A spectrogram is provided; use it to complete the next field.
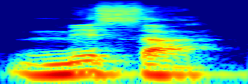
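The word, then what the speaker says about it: מצה: aquela tigela com a massa branca dentro e pronuncia-se mês a o massa é um pão sem fermento o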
